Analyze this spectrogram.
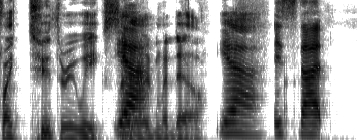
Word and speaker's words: Medel: I heard Medel. Yeah. Is that Medel? Medel. It's Medel. Medel. That's beautiful. Medel. Also, I'm just taking it.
